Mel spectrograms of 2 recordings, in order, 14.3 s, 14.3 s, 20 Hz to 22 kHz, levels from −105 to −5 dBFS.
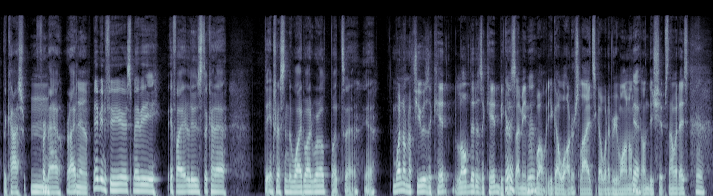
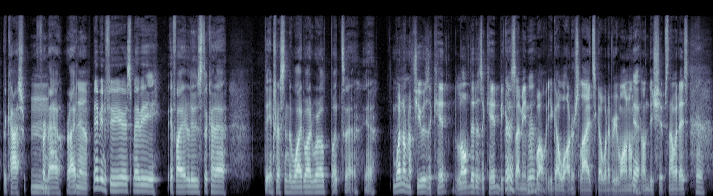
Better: first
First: none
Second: thin; very; fading below 700 Hz

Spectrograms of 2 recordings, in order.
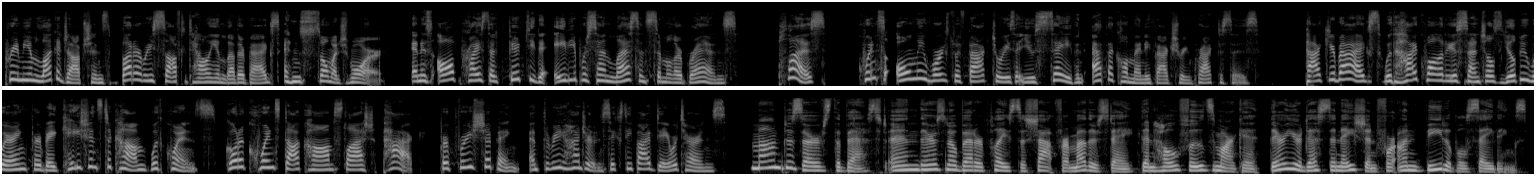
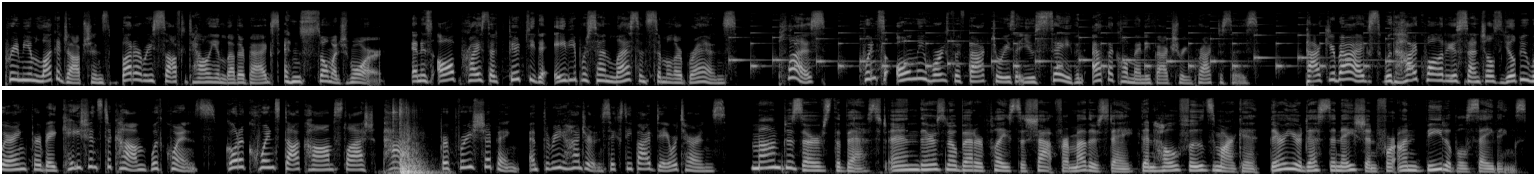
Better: first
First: none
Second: phone ringing; noticeable; from 7.5 to 14 s; peak 9 dB below the speech // door banging; loud; at 19 s; peak 5 dB above the speech

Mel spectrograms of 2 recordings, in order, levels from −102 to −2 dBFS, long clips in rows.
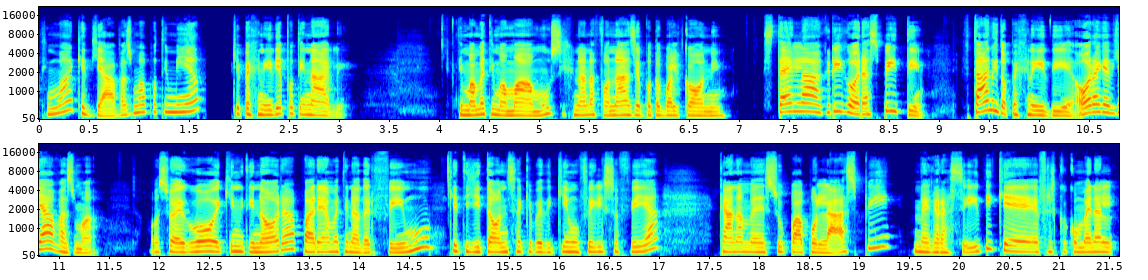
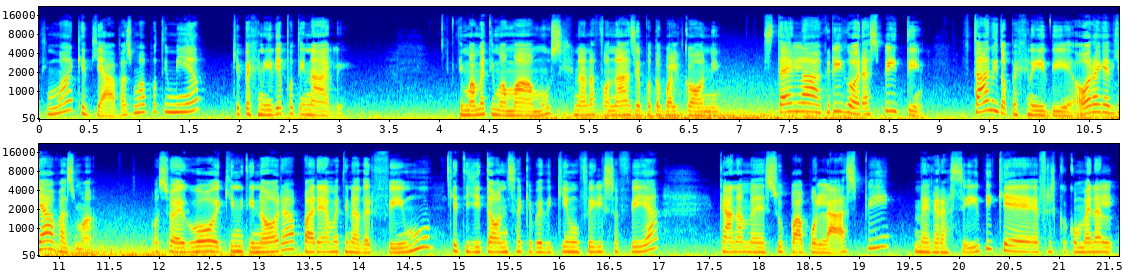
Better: first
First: none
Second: low rumble; faint; throughout; 20 dB below the speech

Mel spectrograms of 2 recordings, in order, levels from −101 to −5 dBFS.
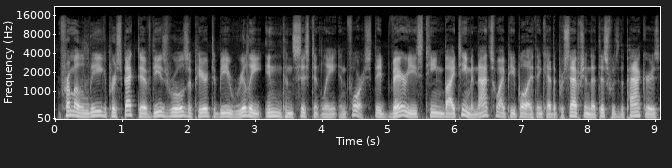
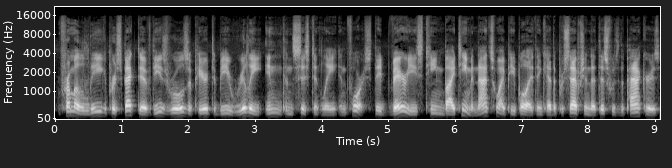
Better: first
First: none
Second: thin; very; fading below 350 Hz

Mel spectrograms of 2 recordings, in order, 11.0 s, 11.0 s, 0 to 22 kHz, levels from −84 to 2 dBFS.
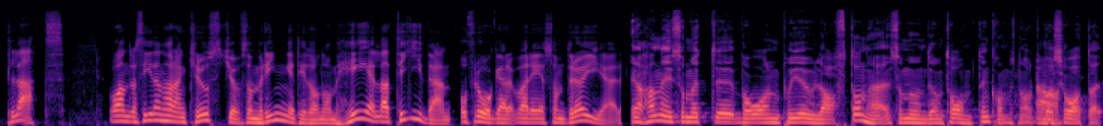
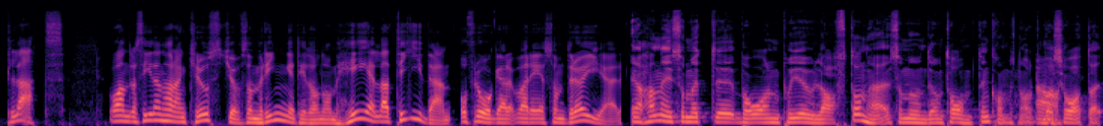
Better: neither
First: none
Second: none

